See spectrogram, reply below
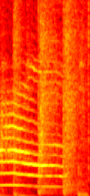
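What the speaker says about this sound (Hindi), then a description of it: "इस बार तुम्हारा पुरस्कार एक प्यारी बिल्ली है।" A cat meows close and loud, a single drawn-out falling cry, with faint thumps behind it.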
